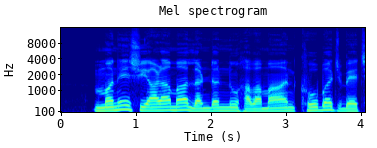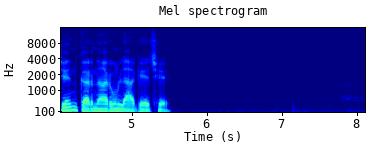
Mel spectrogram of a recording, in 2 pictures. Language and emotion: Gujarati, sad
